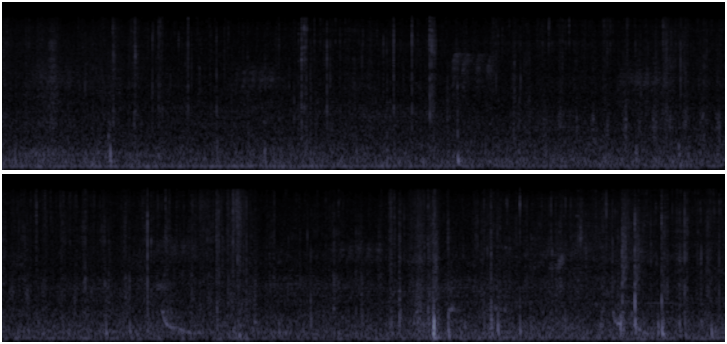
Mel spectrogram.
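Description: Rabbits crunching and nibbling dry sorrel, a soft patter of quick crisp chewing clicks.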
